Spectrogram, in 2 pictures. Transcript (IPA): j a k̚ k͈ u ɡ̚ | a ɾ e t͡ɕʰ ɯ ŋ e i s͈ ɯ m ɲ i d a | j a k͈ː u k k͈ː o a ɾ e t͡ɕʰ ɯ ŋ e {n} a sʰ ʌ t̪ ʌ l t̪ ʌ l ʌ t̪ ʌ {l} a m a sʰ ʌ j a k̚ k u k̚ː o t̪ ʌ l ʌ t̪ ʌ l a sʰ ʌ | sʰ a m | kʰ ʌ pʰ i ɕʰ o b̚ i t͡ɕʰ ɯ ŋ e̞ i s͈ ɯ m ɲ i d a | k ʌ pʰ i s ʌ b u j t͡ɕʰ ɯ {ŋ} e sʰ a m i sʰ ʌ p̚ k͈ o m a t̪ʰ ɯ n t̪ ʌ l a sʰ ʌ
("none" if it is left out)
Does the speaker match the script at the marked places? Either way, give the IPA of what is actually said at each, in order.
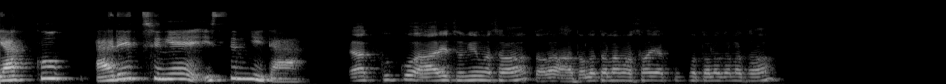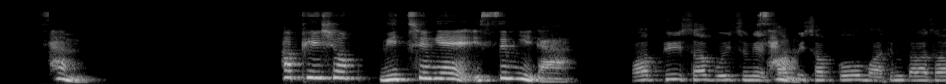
m, l, ŋ

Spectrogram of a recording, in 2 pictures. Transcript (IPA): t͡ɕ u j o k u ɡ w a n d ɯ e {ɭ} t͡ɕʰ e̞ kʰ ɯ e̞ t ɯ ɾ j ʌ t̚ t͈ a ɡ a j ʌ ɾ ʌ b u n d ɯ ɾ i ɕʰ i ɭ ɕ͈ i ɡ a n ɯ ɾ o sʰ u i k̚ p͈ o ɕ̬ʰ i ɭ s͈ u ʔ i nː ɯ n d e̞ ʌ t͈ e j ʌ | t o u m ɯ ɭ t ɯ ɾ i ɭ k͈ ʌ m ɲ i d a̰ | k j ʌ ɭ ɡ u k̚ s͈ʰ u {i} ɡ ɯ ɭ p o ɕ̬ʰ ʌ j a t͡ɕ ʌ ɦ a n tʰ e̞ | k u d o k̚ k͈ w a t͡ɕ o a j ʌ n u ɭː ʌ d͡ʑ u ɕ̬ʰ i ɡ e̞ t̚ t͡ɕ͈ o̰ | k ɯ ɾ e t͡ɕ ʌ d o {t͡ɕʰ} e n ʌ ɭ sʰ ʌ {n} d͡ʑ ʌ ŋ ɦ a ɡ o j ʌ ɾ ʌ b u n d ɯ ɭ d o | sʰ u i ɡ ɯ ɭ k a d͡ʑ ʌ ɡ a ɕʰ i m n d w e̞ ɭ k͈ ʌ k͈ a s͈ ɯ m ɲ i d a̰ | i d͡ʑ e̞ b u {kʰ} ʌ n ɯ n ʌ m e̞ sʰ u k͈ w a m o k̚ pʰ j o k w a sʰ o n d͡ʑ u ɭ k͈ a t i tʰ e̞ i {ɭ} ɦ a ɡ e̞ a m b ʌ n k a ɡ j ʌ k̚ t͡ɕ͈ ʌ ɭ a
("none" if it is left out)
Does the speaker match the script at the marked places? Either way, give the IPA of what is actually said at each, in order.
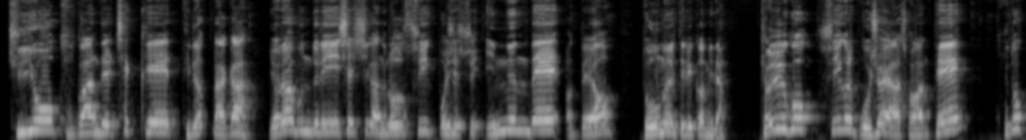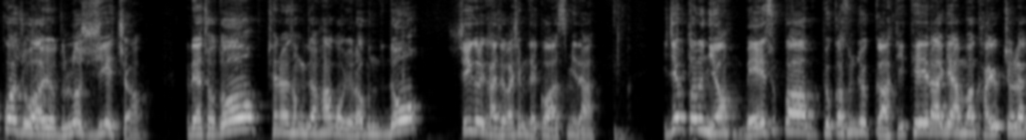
ɭ, i, t͡ɕʰ, ŋ, tʰ, ɾ

